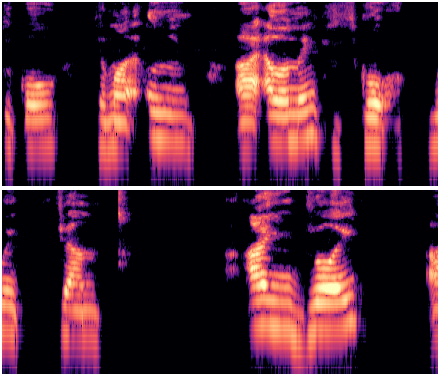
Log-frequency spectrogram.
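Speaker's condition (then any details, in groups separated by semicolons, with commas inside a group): Cerebral palsy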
